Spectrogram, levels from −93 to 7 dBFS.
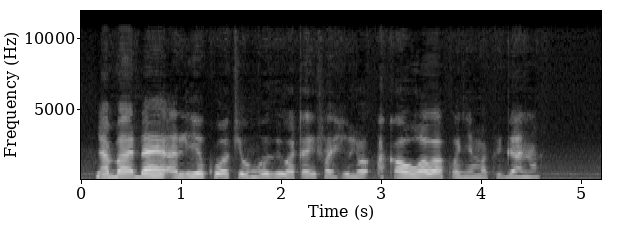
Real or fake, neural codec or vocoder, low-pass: fake; autoencoder, 48 kHz, 32 numbers a frame, DAC-VAE, trained on Japanese speech; 10.8 kHz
